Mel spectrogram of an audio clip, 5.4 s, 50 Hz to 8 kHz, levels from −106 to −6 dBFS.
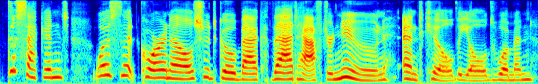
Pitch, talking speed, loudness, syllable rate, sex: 235 Hz, 165 wpm, -19 LUFS, 4.4 syllables/s, female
